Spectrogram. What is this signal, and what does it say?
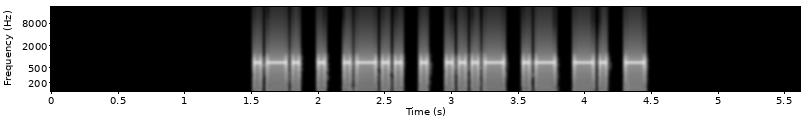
Morse code, heard as a keyed tone, about 25 wpm, 690 Hz. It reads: RELEVANT
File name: 8 Letter Words - First 3 Letters Given - 25wpm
